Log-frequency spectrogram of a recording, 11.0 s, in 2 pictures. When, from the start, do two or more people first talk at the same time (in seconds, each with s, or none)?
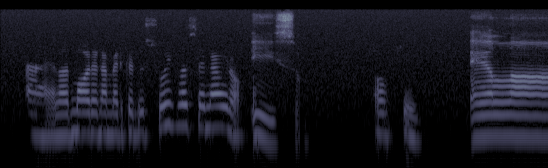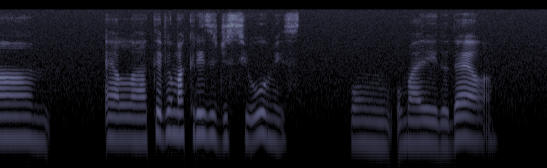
none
